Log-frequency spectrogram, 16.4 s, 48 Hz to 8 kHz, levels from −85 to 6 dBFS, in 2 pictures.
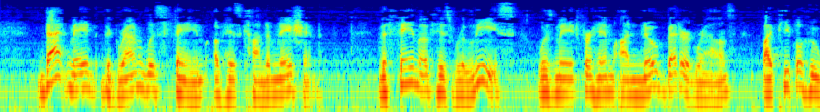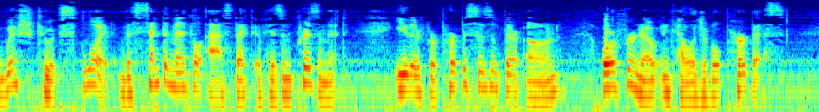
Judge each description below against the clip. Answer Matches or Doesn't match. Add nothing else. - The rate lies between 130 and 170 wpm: Matches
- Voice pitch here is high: Doesn't match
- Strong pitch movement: Doesn't match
